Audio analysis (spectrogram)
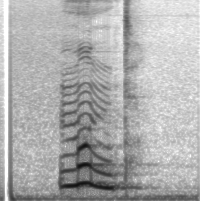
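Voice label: "mouth", Australian English; PictureDictionary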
